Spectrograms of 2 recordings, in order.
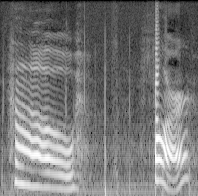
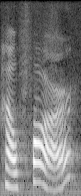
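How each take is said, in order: First: Drawn-out words, long pause between; slow and deliberate. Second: Said in the usual way. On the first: Shown as a demonstration. Teacher introducing a distance question, slow and separated. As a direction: stretch each word and separate them. Slow model phrase for learners.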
